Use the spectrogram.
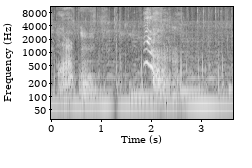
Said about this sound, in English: The loud neighing of my horse disturbed the sleeping giant, and he was furious.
